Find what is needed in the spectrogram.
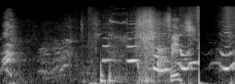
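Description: German Shepherd giving a short high-pitched whine about a second in, excited at being offered a toy, followed by a man's spoken command.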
